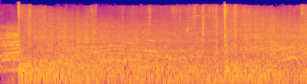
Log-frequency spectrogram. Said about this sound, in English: Two shots can be heard.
